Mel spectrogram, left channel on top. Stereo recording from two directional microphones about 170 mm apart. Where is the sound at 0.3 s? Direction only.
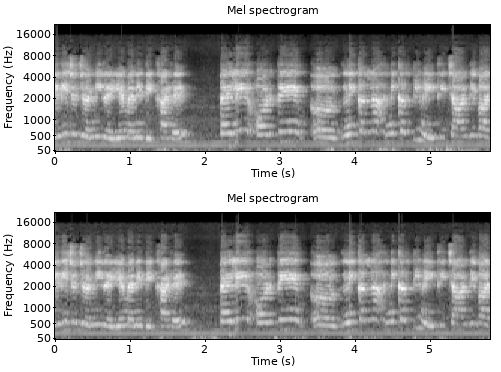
20° left (ahead or behind).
